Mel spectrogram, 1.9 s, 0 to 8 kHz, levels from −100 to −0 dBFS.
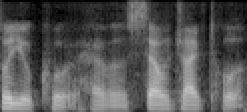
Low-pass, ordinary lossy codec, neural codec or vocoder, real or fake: none; none; codec, 16 kHz, 1.1 kbps, Voila-Tokenizer; fake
